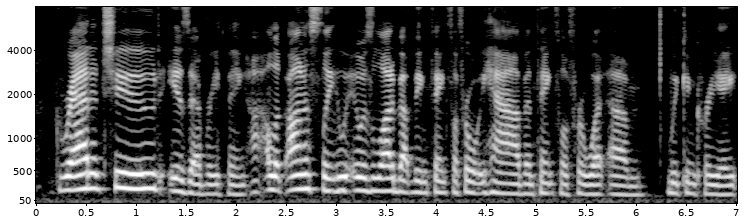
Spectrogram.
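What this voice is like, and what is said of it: Slightly raspy voice. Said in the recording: “my voice got a little raspy, so if it sounds sexier than normal”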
